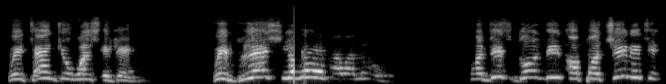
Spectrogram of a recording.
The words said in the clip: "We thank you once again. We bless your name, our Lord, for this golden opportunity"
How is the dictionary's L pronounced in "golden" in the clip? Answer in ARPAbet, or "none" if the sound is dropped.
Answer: L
